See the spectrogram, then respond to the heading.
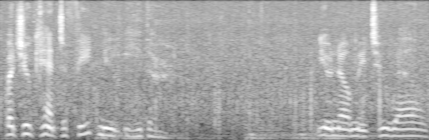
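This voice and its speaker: An actress playing a stern middle-aged female soldier and former mentor, speaking calmly and gravely in a game cutscene. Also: low-pitched, very noisy. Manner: calm, measured, grave. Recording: game cutscene with loud music behind.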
